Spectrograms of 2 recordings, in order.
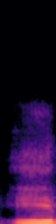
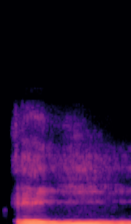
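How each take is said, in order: First: The vowel is a plain steady e. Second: The vowel glides from e into i.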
